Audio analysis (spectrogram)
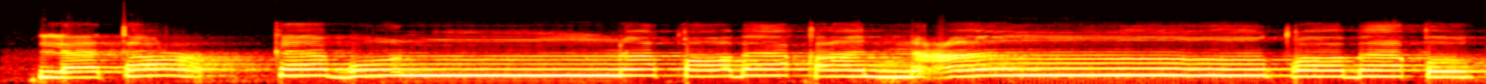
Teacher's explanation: را کو پر پڑھیں گے کیونکہ را ساکن سے پہلے والے حرف پر زبر ہے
